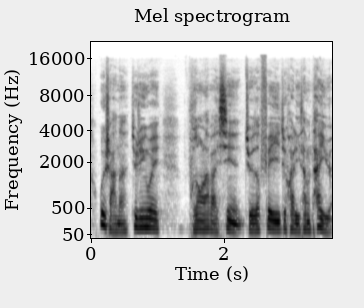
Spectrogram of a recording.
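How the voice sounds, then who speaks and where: This man talks very fast at a medium pitch. His intonation is lively. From Quanzhou, Fujian, China. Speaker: tea brewer. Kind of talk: casual chat. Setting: teahouse.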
